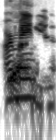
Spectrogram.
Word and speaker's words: Armenia: The same thing, the Italian pronunciation, Armenia, excuse me, from C21.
